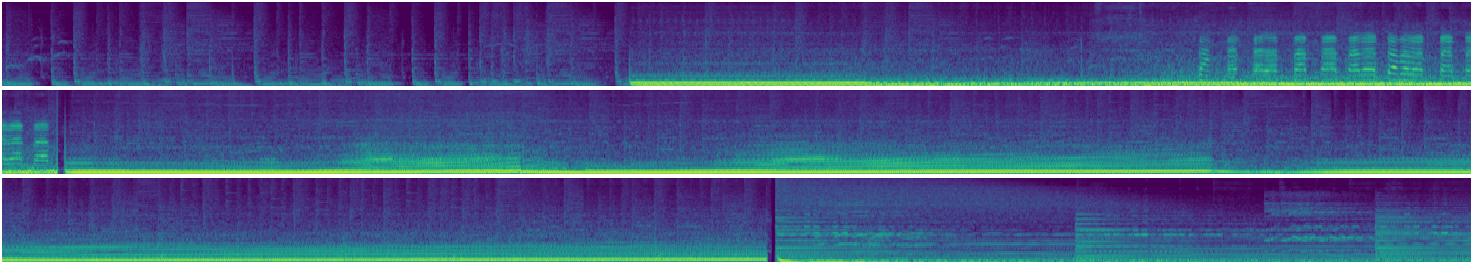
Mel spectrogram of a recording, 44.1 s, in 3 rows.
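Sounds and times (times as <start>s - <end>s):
car engine accelerating: 6.3s - 37.1s.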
